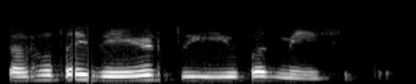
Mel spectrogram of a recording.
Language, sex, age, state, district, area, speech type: Kashmiri, male, 18-30, Jammu and Kashmir, Pulwama, urban, conversation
